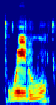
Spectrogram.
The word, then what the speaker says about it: güerú: Bueno, güerú, esta sería el acento tónico, porque esta palabra en su forma original no tiene tilde, güerú. Pronunciamos la última vocal con mayor fuerza de voz, güerú.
